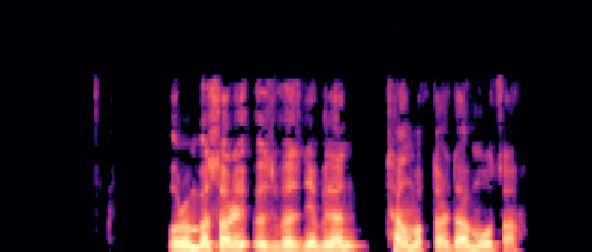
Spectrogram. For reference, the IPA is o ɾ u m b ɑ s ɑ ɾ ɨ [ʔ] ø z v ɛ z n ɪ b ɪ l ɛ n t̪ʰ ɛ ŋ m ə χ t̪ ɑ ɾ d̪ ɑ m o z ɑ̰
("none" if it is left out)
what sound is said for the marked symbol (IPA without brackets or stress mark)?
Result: ʔ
